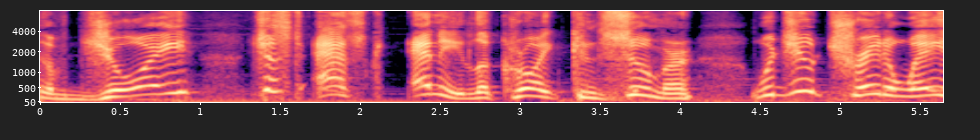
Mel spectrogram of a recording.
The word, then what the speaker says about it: LaCroix: we just love our Lacroix most people can't even pronounce Lacroix they think it's French by the way the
